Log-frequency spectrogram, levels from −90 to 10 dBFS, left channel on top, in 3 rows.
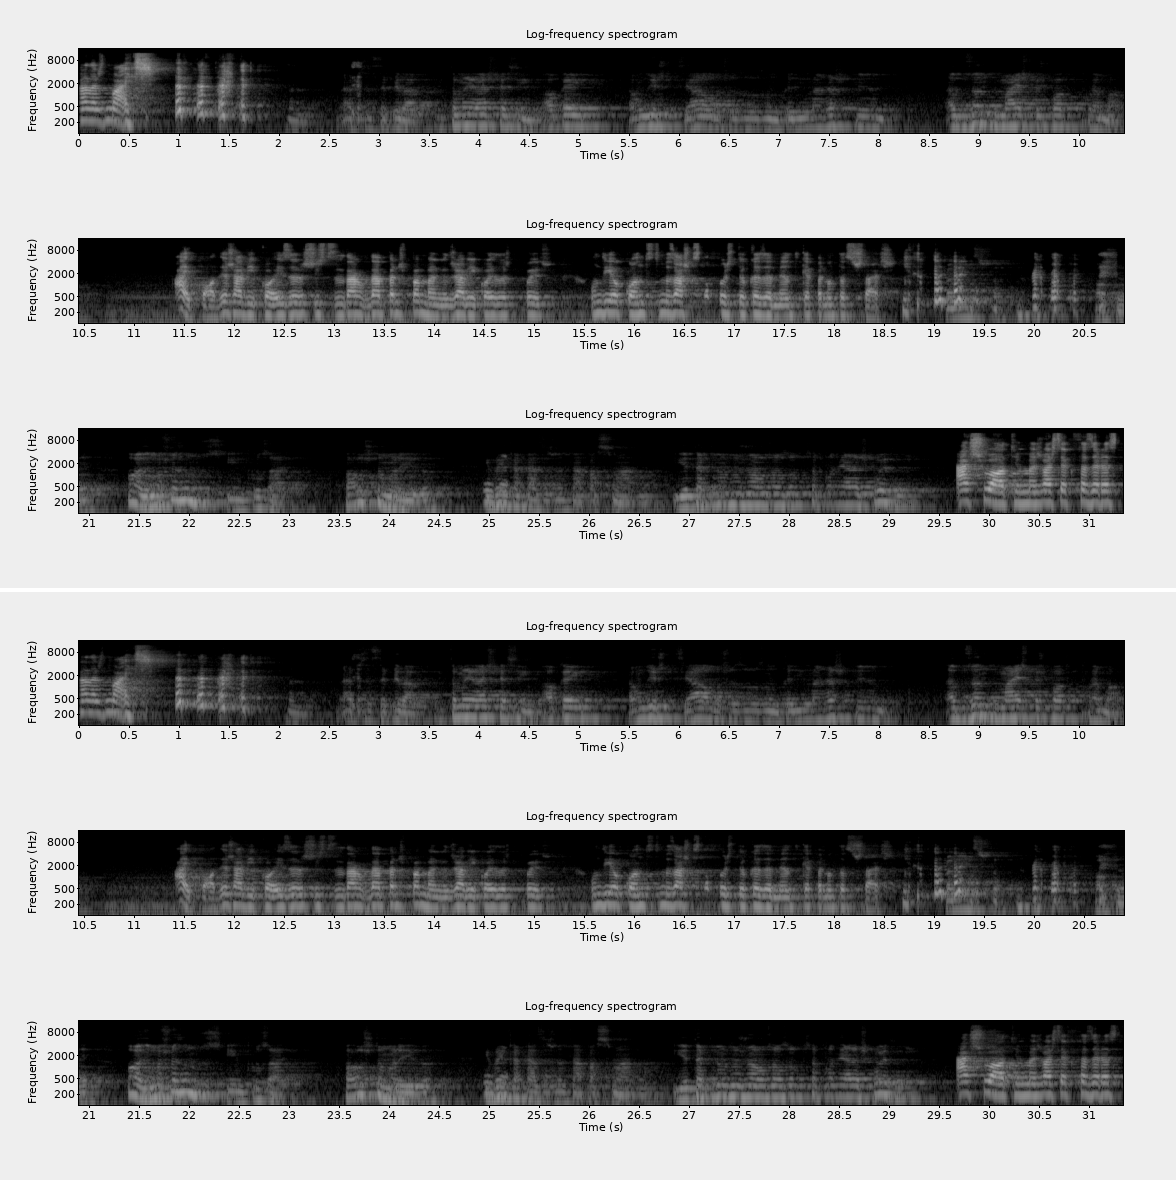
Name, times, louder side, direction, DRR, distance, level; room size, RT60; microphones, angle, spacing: voice 1, 0.0-1.7 11.4-15.2 15.6-19.3 20.0-20.2 24.9-25.2 29.7-31.3, left 5 dB, 75° left, 17 dB, 0.9 m, -34 dB
voice 2, 2.1-5.1 5.5-8.1 8.7-10.4 16.4-16.6 19.1-20.1 20.6-21.1 21.4-23.0 23.6-24.5 25.0-29.2, equal, 60° right, 3 dB, 3.0 m, -47 dB
sound 1, 10.7-18.4, equal, 20° right, 6.9 m, -47 dB
27.5 x 25.5 x 7.5 m, 1.2 s
head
